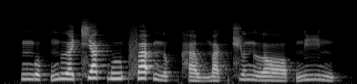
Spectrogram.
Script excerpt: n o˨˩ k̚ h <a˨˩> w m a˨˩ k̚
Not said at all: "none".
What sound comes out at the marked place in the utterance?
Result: a˨˩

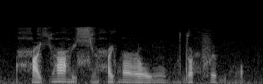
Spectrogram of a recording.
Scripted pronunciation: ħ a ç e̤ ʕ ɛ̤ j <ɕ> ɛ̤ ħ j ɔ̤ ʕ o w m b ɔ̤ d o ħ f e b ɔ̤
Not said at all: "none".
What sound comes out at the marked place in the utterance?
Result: ɕ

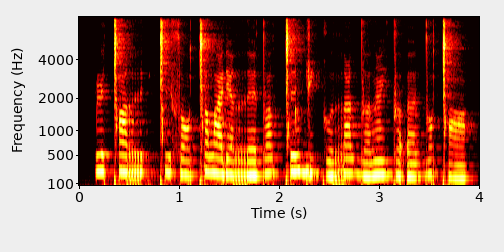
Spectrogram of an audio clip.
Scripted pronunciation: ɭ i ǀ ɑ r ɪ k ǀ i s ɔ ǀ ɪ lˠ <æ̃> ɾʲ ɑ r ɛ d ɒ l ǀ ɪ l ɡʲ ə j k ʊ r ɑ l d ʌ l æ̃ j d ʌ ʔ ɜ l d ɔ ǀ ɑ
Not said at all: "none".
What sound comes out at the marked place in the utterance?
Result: æ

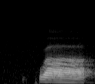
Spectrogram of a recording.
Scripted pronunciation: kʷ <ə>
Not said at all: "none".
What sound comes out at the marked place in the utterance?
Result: a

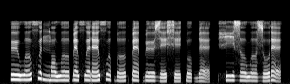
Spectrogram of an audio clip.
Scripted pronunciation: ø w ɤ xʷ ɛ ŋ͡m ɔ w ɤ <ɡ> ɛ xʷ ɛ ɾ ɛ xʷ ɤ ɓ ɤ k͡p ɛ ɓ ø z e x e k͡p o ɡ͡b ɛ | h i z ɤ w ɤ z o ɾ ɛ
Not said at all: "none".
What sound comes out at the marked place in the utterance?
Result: ɓ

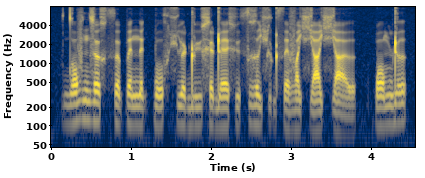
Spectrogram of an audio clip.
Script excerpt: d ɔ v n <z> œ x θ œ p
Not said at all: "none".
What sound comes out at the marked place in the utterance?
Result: z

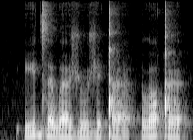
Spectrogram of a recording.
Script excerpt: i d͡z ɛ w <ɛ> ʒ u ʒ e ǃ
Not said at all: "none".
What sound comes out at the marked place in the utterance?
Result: ɜ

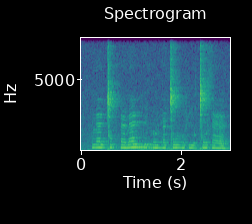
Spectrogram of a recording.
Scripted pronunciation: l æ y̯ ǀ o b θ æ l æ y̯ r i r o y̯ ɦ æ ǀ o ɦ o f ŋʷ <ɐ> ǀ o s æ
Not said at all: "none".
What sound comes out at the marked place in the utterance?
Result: æ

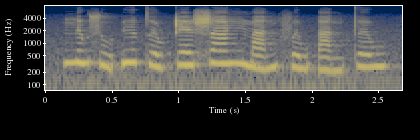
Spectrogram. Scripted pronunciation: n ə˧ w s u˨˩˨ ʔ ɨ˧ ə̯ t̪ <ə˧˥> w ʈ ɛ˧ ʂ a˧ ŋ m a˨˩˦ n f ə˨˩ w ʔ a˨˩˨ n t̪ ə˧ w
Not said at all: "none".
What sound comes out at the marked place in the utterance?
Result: ə˨˩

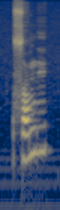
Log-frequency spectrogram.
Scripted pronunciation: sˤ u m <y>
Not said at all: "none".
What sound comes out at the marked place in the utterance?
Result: y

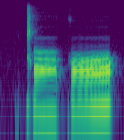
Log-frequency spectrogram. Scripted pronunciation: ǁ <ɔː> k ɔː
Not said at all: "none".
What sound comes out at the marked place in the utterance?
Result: ʌː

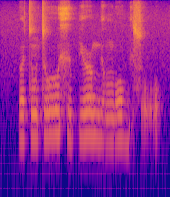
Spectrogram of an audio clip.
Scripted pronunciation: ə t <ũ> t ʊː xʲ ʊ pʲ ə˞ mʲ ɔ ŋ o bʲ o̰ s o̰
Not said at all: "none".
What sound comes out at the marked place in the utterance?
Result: ũ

